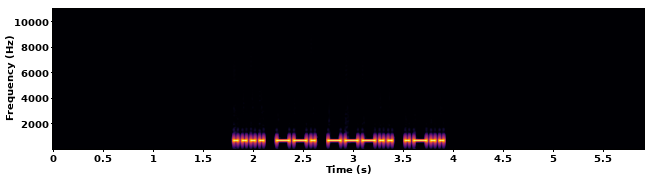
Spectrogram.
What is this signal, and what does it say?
Morse code, heard as a keyed tone, about 28 wpm, 700 Hz. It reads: HG8L
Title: DXCC-100 Call Signs - 4 Characters - Repeated 3x - 28wpm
